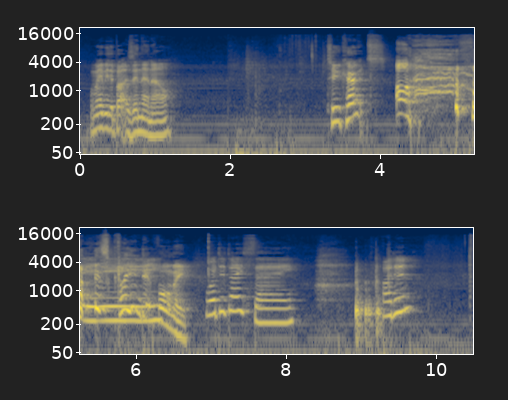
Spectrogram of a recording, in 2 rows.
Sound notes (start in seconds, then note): 4.3 laughs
